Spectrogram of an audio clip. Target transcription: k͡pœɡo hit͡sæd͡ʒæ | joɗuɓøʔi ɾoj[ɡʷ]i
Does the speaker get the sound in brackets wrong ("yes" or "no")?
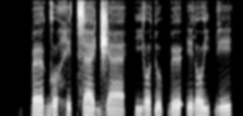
yes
